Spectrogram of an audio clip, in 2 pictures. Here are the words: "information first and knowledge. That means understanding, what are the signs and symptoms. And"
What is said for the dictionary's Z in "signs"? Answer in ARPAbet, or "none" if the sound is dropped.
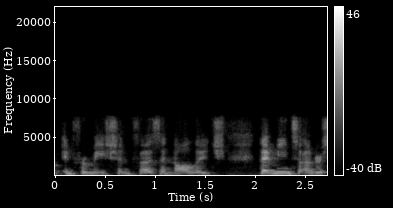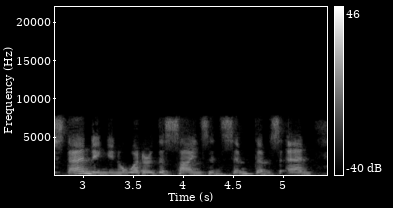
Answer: Z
